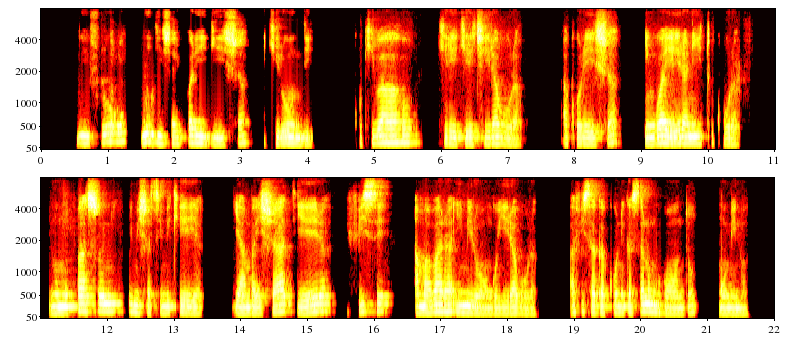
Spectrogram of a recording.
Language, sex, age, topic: Rundi, female, 36-49, education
